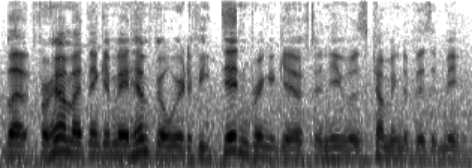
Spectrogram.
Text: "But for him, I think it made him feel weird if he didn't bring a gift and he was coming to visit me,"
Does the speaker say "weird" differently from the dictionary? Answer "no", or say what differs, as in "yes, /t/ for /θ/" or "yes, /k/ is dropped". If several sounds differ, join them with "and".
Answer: no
